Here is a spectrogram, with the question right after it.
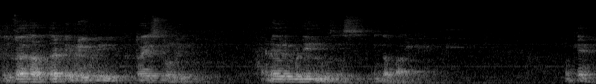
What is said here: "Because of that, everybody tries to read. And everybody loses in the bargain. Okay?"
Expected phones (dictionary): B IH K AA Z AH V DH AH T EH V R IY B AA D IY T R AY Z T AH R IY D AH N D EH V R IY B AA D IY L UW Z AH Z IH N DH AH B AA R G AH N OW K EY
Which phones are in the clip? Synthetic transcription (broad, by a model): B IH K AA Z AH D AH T EH V R IY B AA D IY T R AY S T AH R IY AH N D EH V R IY B AA D IY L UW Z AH S IH N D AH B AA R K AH OW K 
